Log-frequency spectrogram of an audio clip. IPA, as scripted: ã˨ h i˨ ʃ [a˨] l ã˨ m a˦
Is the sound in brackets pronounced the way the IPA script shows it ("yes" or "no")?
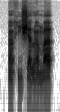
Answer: yes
